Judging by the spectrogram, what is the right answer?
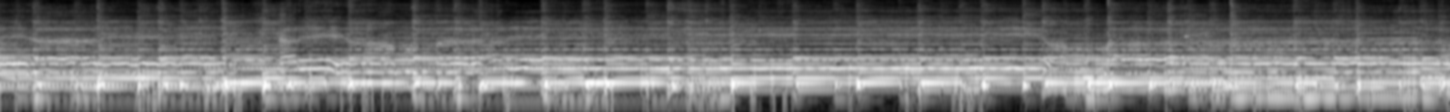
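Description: Steel-string acoustic guitar strummed in a steady rhythm of chords, with a wavering melody line over it.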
